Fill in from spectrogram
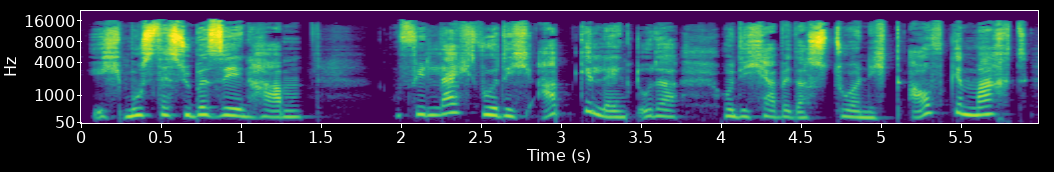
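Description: A woman's voice: mid-range voice, moderate pace, darkish tone, husky, close to an everyday voice. A woman doing a weary old gatekeeper. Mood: worried. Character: old male gatekeeper, weary, doubting himself.

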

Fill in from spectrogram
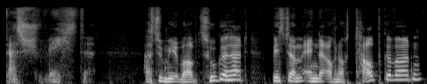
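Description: A man voicing a proud poet who has been condemned, loud and indignant, in a dramatic story reading. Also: a little high, sing-song, fairly quick, dry recording, studio quality, pitched above the performer's own voice. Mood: outraged. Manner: indignant, shouting.

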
